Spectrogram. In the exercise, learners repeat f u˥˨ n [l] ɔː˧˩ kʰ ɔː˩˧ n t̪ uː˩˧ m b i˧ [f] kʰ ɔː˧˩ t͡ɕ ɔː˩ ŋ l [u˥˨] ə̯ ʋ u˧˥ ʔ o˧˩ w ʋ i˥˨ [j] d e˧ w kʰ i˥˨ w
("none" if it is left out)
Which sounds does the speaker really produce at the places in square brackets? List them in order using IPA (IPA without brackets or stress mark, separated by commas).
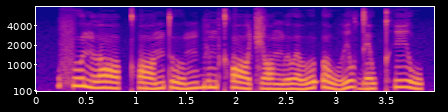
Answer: l, m, u˩, w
